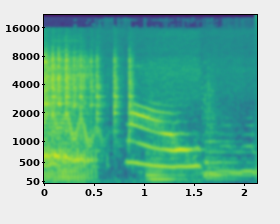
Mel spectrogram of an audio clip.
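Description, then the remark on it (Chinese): A human voice imitates a cat, giving a drawn-out, wavering meow with a falling pitch, preceded by a brief burst of busier voiced sound. “鸟公醒了，喵。”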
